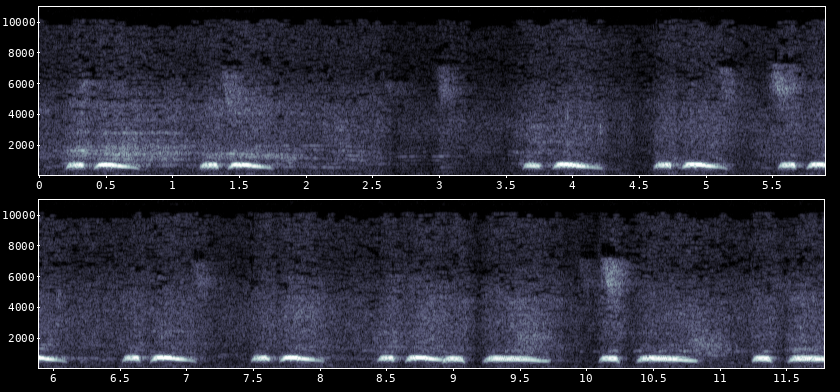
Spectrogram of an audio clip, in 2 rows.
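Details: Spotted dove calling in the "đồng thổ sấm" style to provoke wild doves, 2020. Two opening coo pairs give way to a pause, then a long steady run of short-long falling coos.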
